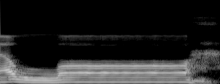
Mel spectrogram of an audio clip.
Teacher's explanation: memanjangkan A-nya dengan panjang 6 harokat. Atau disebut dengan mad lazim, panjangnya 6 harokat.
